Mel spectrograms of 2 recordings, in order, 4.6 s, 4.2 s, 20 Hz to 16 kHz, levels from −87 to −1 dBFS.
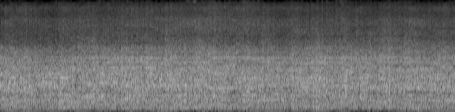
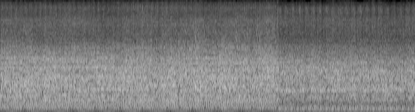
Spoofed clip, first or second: first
